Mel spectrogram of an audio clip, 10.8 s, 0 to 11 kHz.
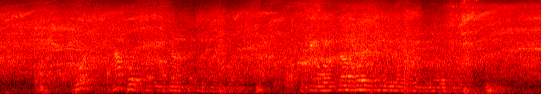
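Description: Electric 4WD RC buggies racing on a carpet track, their motors giving a thin high whine that rises and falls, under a voice talking.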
